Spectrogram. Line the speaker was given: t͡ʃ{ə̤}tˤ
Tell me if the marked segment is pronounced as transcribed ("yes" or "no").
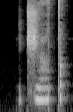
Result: yes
